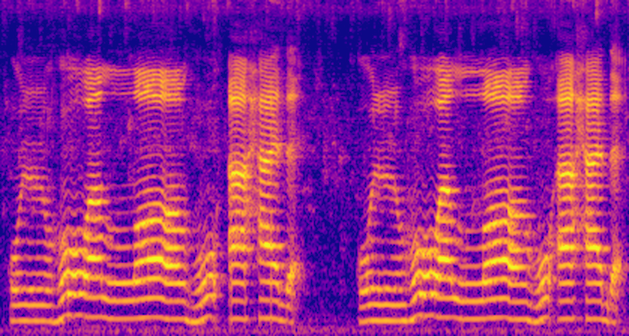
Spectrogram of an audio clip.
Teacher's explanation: Pada akhir kata ahad itu ada huruf dal. Dan kita wakaf di sana, maka namanya qalqalah kubra. Ada bunyi d-nya.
